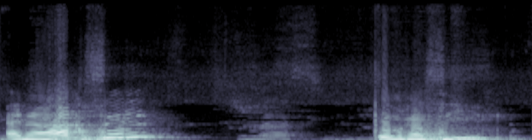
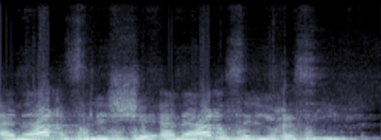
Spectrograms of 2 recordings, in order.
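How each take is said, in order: First: أنا أغسل with a clear h before أغسل, as in هاغسل; h added. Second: أنا أغسل with no h sound at all; Egyptian dropped h. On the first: Teacher showing where the missing h belongs. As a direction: say أنا أغسل with a breathed h in front. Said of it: "اسمعي معايا تاني". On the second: Teacher imitating everyday Egyptian speech that drops the h. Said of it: "الهاء عند المصريين في ذمة الله". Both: Shown as a demonstration.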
